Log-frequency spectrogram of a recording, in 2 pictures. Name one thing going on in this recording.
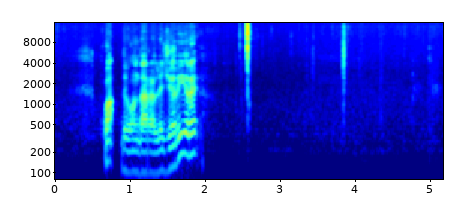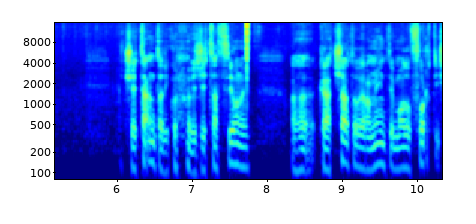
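Small scissors snip at pine needles.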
